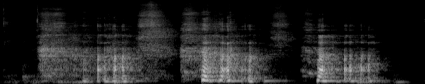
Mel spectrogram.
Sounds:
Laughter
